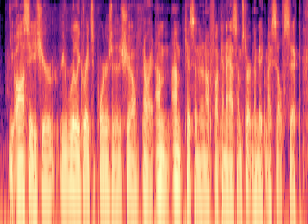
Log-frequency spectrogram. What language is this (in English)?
English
